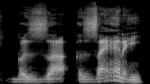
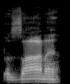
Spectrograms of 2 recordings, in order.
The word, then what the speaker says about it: Bazzana: And then the other finalist, Quinn, is Oregon State infielder Travis Bazzani. So I guess that's how you say it, Bazzana.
